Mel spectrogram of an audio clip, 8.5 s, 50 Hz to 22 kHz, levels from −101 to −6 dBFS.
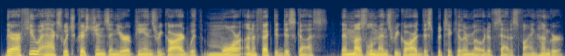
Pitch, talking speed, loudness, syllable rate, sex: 100 Hz, 155 wpm, -19 LUFS, 5.1 syllables/s, male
